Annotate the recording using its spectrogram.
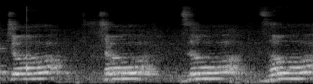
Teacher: आपल्या जिभेचा टोक वरच्या दाताच्या वरच्या बाजूला म्हणजेच काय कठोर तालूला जाऊन भिडतो आणि मग ते वर्ण उच्चारले जातात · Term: तालव्य वर्ण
